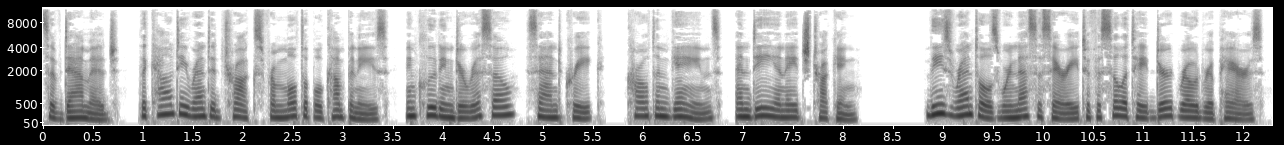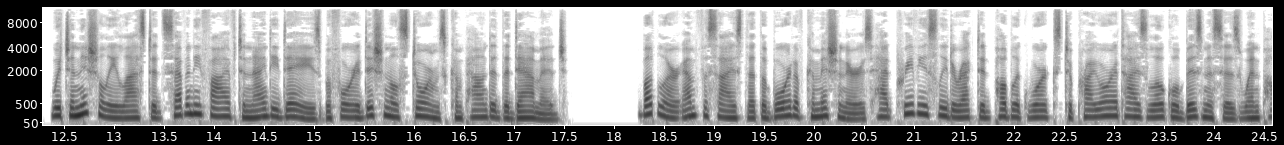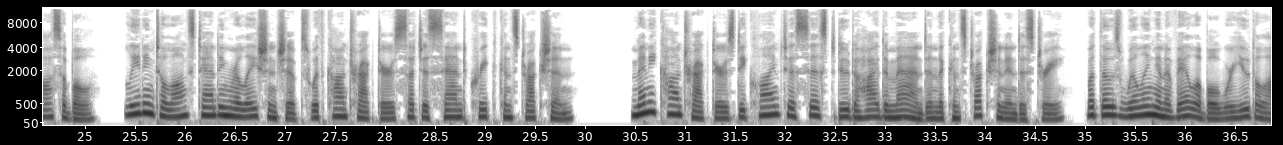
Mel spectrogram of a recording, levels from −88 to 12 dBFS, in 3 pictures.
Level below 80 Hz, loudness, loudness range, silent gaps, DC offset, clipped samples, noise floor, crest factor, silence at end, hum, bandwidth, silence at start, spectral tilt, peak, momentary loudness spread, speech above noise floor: -52 dBFS; -19 LUFS; 2 LU; none; under 0.1%; under 0.1%; under -90 dBFS; 16 dB; 0 s; none; 12 kHz; 0 s; -6 dB/octave; -2 dBFS; 7 LU; over 72 dB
